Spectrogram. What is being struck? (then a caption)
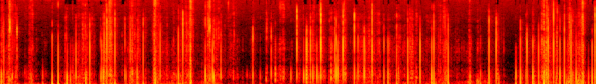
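Beeswax-coated cotton wrap. A beeswax-coated cotton wrap bundled around a soft squishy block is held in both hands and gripped and crinkled with fingertips and long nails. It gives a dense run of crisp crackles and sharp, bright snaps over a soft, low rustling body. The sound stays steady throughout.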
